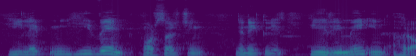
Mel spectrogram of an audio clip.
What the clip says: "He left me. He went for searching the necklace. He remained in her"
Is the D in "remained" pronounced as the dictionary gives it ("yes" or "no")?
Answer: yes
